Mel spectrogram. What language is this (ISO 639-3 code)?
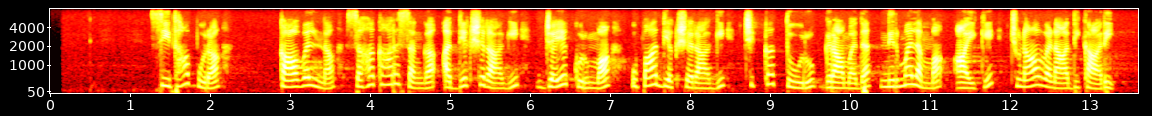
kan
